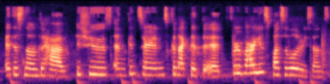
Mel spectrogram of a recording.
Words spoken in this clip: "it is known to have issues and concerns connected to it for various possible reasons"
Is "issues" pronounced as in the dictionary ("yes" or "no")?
yes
